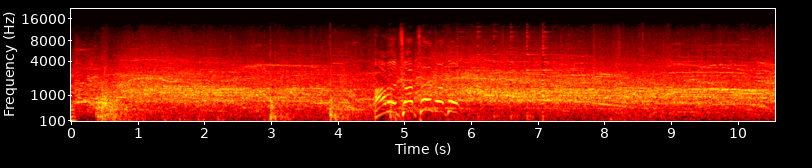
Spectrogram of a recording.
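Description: A wrestler's body hitting the ring canvas with a heavy thud about half a second in, then two more thuds about three and four seconds in, over steady arena crowd noise. Shouts come up from the crowd around five seconds in.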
